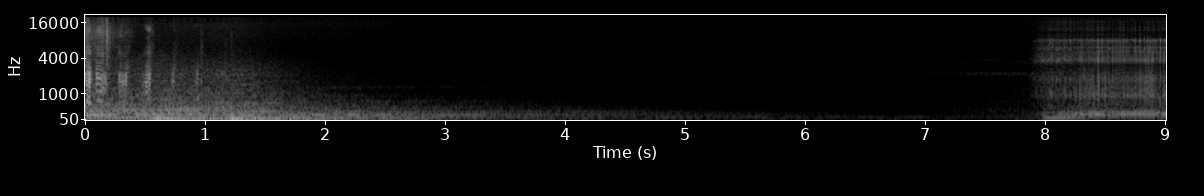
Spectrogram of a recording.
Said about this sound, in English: Like I could sleep with … making all that noise. That boy can snore through a hurricane.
